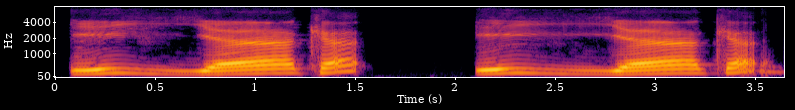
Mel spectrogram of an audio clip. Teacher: Dan waspadalah terhadap memanjangkan tamtayt. Memanjangkan kata iyyaka. Harusnya kita baca dengan tasydid.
